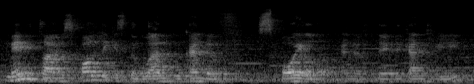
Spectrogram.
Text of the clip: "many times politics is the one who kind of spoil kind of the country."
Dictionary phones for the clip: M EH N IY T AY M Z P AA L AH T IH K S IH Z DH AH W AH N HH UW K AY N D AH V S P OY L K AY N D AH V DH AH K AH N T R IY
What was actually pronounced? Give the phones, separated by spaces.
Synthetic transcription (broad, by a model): M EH N IY T AY M S P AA L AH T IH K IH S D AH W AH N HH UW K AY N D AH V S P OY L K AY N D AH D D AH K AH N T R IY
